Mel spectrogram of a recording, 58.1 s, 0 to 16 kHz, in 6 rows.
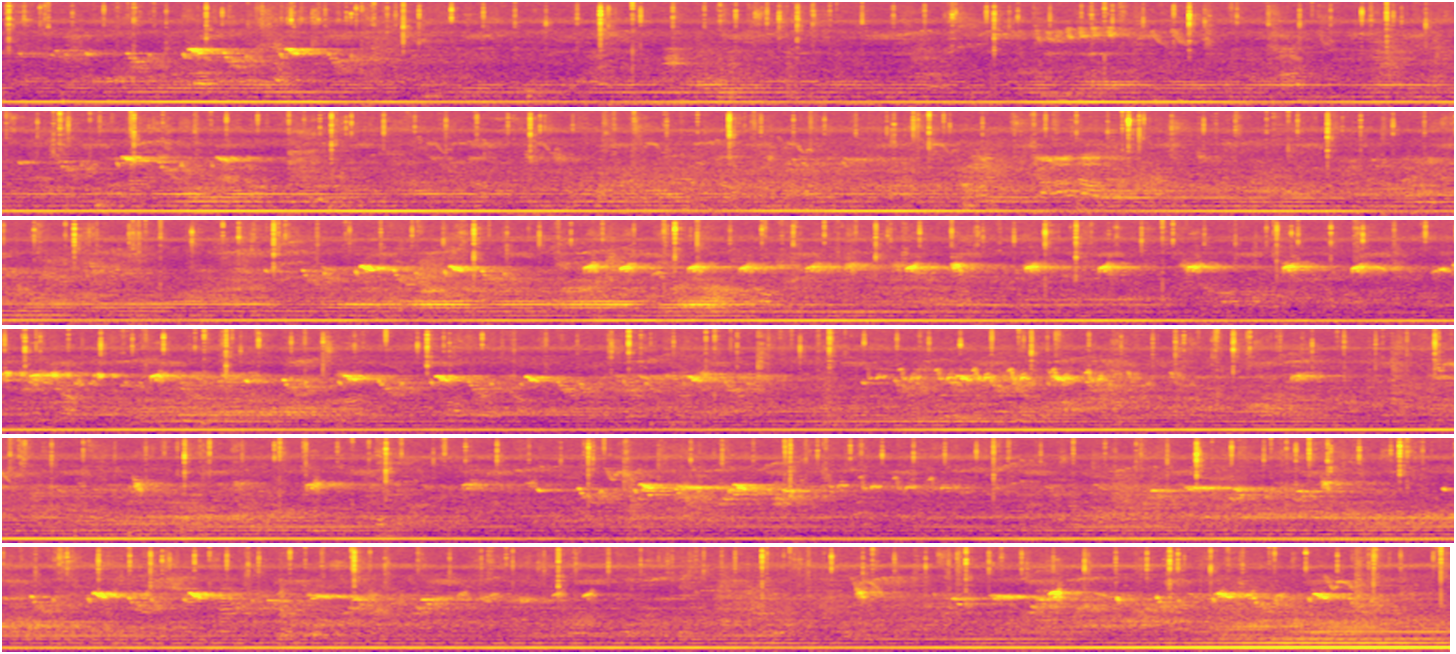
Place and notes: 金峰鄉介達國小, Taitung County - playground
Bird sound, playground, Elementary school student, Physical education class, Dog barking, Water droplets, Small aircraft in the distance
Zoom H2n MS+XY
Jinfeng Township, 東64鄉道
